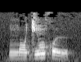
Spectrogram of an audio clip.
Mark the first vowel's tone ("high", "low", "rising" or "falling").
low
